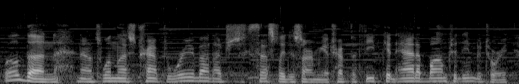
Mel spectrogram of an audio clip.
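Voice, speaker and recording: A man's voice: mid-range voice, rapid-fire, music in the background. A man giving casual gameplay commentary, muttering to himself and reading tips aloud. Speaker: game video host.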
